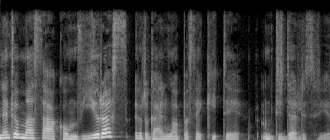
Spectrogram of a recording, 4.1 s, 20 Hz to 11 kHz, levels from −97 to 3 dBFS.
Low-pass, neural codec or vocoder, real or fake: 9.9 kHz; codec, 24 kHz, 0.9 kbps, WavTokenizer, medium speech release version 2; fake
